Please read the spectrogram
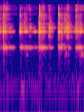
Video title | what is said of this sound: NightSchool: The Study of Humanity | if i shake it really gently you can hear a nice rattle sound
